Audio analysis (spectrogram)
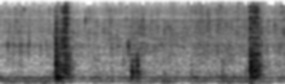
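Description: Sliced onion sautéing with ginger-garlic paste in a pan: a low steady sizzle broken by three short scraping stirs, close by and without voices.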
